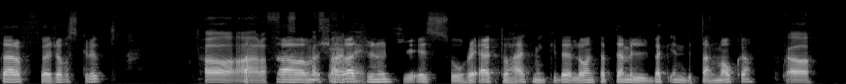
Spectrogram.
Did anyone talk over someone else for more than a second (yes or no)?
yes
